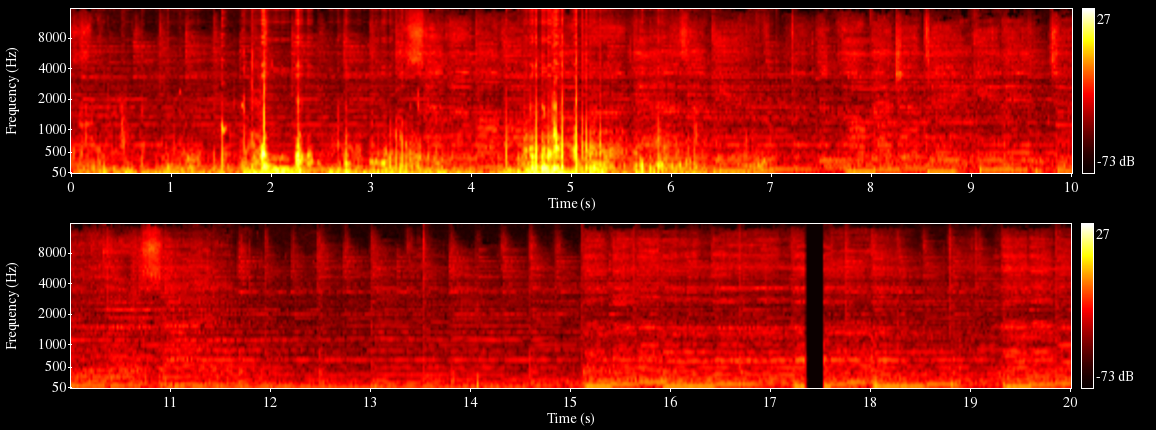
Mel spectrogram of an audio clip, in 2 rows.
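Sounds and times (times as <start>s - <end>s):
water gurgling and splashing: 0.0s - 7.0s
background music: 0.0s - 20.0s.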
